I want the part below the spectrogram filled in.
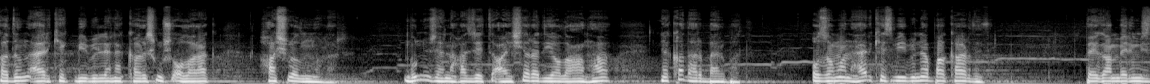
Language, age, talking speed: Turkish, 60-79, 115 wpm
